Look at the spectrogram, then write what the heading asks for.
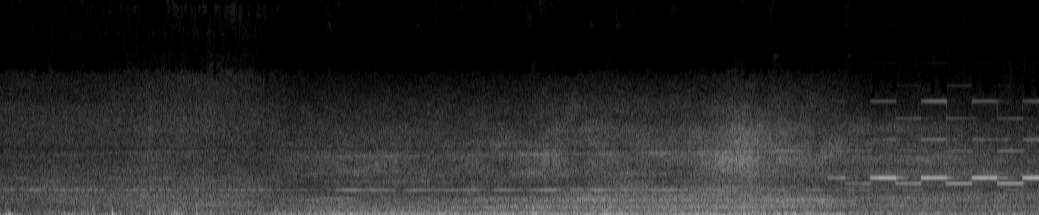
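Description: An easyJet airplane on the runway at Gibraltar airport produces a loud, sustained jet engine roar that swells steadily, heard close and alone with a few faint electronic beeps near the end.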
